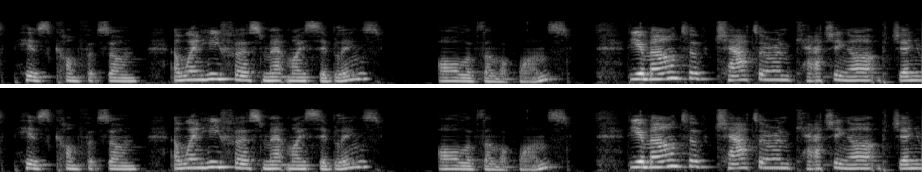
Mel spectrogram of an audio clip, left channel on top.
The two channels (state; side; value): identical; both; correlation 1.00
